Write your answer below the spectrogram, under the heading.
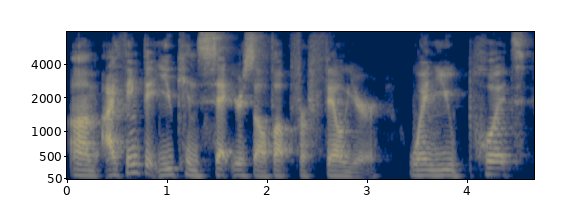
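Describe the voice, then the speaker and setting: A man's voice: fairly low pitch, a little slow. Man podcast co-host in an echoey room. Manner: thinks aloud, checks in with "right?". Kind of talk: casual discussion. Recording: roomy, echoey sound.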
